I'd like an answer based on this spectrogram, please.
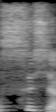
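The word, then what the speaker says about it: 寿司: 사회, 사회자의 사회, 발음은 시카이, 시카이. 그리고 또 뭐 있었더라? 직장 상사는 조시, 조시. 그리고 초밥도 스시 한자 이거 썼다라는 거.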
